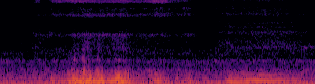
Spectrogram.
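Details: Ordinary snoring: a low, rumbling, throaty snore on a breath, then a softer fluttering one, over faint room hiss.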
